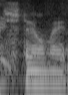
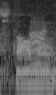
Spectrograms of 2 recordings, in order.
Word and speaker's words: stalemate: well first of all stalemate not stalman no yeah well I'm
